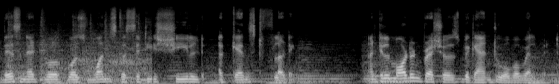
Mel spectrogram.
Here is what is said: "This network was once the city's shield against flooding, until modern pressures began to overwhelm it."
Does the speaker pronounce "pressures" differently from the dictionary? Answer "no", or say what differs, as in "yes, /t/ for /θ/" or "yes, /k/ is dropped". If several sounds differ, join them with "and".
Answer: no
